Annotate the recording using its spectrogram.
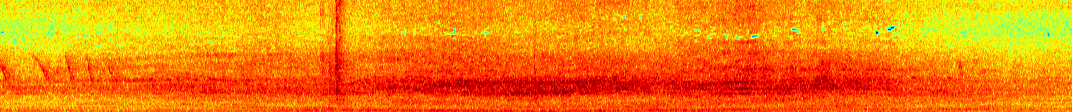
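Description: A road vehicle passing by, its sound swelling to a peak about four seconds in and then fading away.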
